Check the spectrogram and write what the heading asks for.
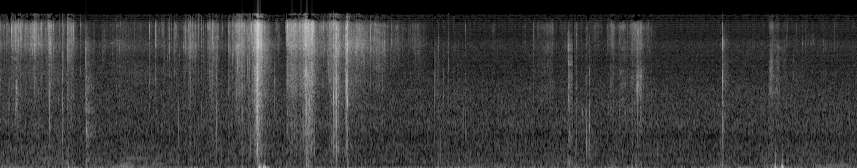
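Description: Shiny gift-wrap paper crinkling and tearing as a present is unwrapped by hand, loudest about five to seven seconds in. After that it quietens to light paper rustling with a few sharp clicks near the end.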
